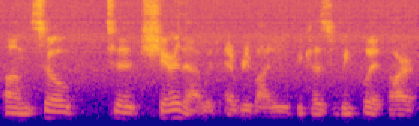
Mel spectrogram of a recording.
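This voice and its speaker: A man interviewed at a live event, speaking haltingly and searching for words with many fillers. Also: on the low side. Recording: noisy live event audio.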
